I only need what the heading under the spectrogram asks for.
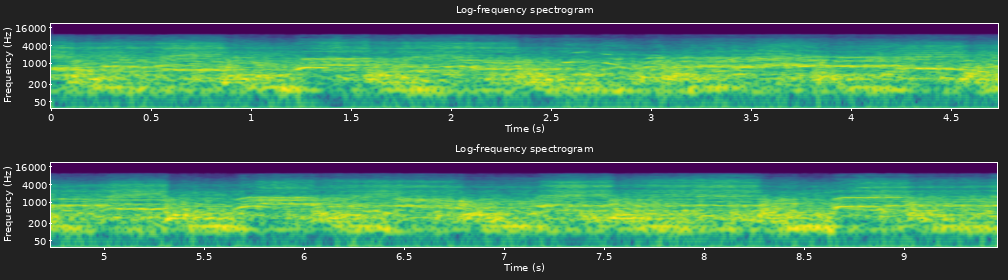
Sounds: musical instrument, drum, male singing, speech, music

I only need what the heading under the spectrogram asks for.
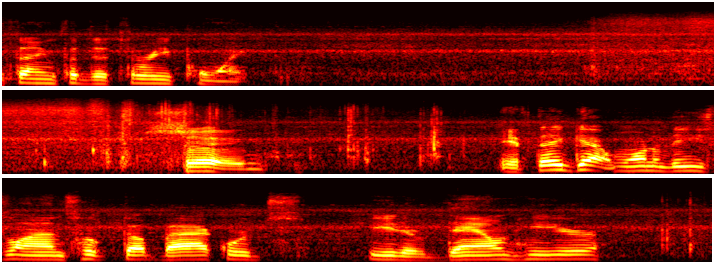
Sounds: speech

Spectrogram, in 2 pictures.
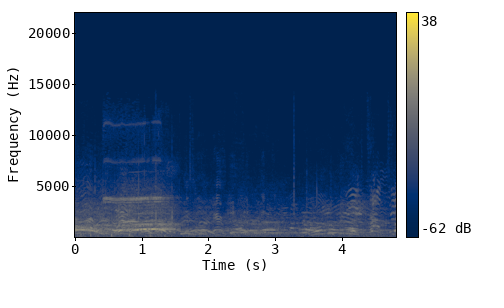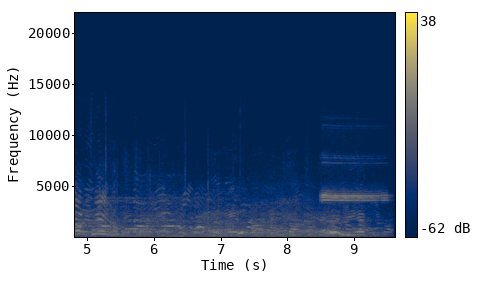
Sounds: speech

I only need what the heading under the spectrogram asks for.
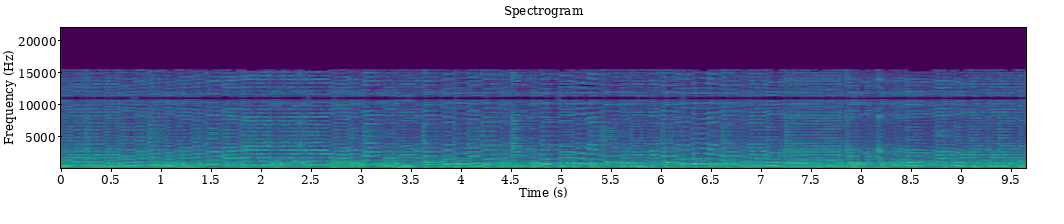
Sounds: musical instrument, music, fiddle

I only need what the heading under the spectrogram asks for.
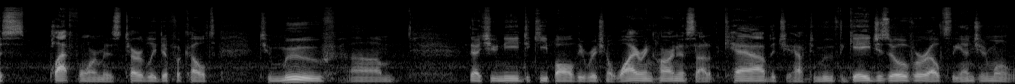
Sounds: speech

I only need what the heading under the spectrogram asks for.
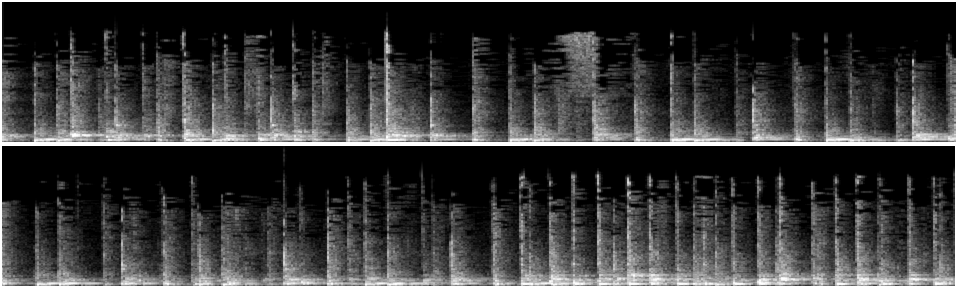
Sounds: playing djembe

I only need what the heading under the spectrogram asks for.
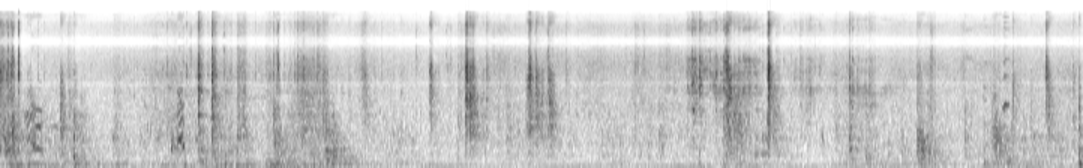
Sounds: vehicle, canoe, rowboat, water vehicle

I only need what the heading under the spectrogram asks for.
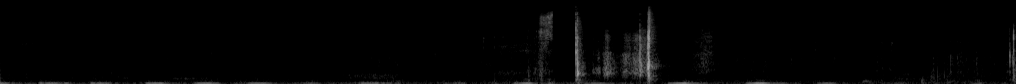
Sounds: inside a small room

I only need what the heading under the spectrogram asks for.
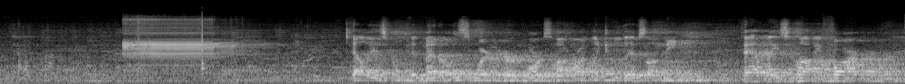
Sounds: speech

